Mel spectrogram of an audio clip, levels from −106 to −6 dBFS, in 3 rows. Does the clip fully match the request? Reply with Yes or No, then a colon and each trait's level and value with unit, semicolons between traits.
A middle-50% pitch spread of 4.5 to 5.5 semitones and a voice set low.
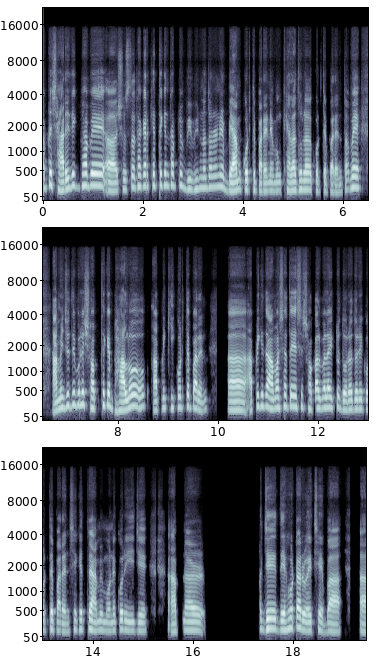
No: average, 4.8 semitones; medium, 160 Hz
